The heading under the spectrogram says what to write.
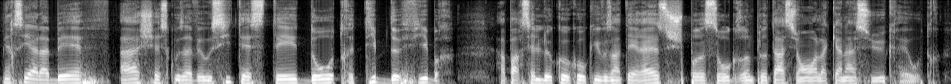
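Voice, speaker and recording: A man's voice: mid-range voice, fairly even intonation, moderate pace, darkish tone, no echo. A man asking an unscripted question at a public discussion.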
